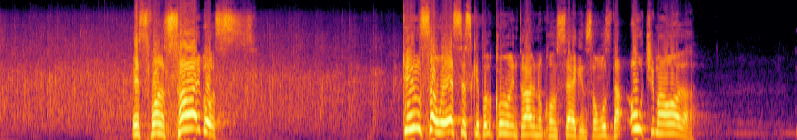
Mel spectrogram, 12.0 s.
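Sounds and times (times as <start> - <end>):
audience applause: 0.0 - 6.4
speech: 2.0 - 3.6, 6.0 - 10.5.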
